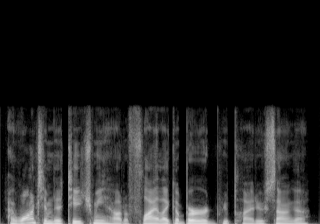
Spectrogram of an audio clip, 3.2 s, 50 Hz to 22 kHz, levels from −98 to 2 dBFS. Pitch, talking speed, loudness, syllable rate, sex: 120 Hz, 265 wpm, -18 LUFS, 5.7 syllables/s, male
